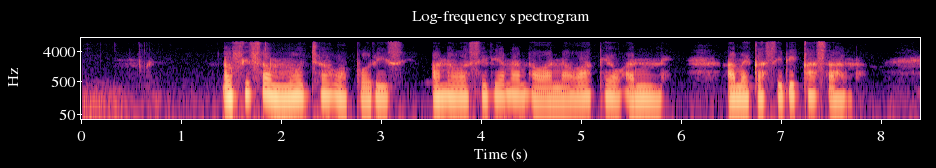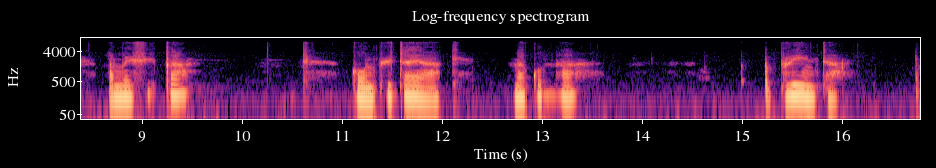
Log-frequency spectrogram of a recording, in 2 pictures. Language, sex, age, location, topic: Swahili, female, 25-35, Nakuru, government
